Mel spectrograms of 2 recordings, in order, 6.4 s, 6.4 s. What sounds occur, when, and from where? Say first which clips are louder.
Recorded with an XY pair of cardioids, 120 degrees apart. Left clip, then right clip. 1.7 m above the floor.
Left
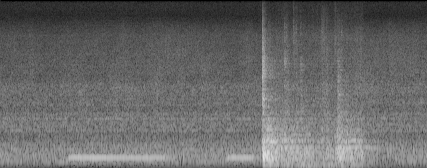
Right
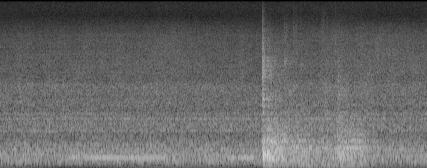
1.0 s a phone buzzing: left 2 dB; 45° left, 2.5 m
3.9 s a sliding door: left 6 dB; 40° left, 2.5 m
